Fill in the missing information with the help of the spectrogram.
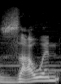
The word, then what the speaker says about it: Samhain: Das schreibt sich komplett anders, als es sich spricht. Samhain wird aber Sauen ausgesprochen.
